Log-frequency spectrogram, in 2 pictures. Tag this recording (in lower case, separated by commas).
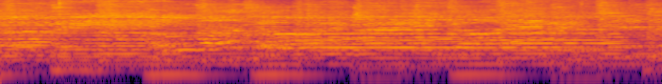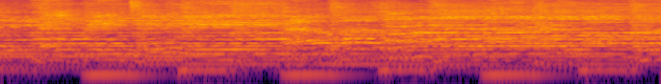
bluegrass, music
